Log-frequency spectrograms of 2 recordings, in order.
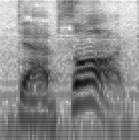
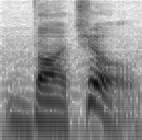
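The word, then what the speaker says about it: dab tsog: d-a-b space t-s-o-g and your average person looks at that and they'll say dab zog and that's not how the cambodian or kampuchean people pronounce it so they would say da chil the death spirit and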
